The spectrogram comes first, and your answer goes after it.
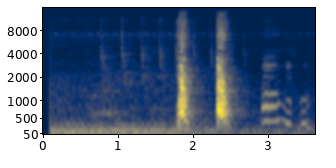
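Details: Shiba Inu dog barking while begging for food: two sharp, loud barks about half a second apart after a quiet stretch of low background hum, followed by softer whining tonal sounds near the end.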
